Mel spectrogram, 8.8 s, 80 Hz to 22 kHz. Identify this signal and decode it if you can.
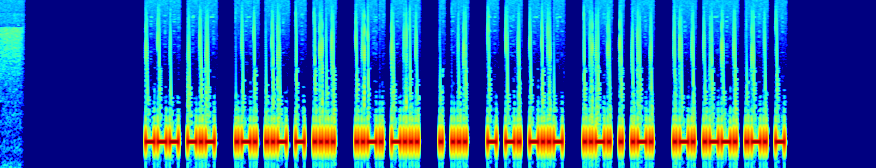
Morse code, heard as a keyed tone, about 40 wpm, 700 Hz. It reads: OK RUTH FB ES TNX FER RPRT
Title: Practice QSO - Exchange 2 - Info - 40wpm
